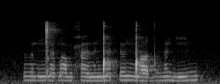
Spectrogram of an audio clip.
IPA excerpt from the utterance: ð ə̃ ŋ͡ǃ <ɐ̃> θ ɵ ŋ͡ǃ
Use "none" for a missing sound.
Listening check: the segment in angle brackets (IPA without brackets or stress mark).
ə̃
